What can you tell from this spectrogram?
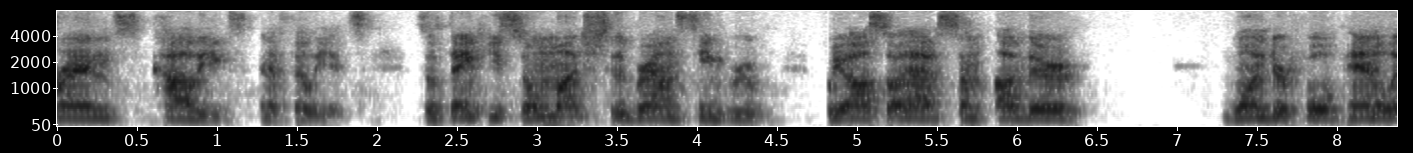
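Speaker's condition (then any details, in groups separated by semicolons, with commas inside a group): No condition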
